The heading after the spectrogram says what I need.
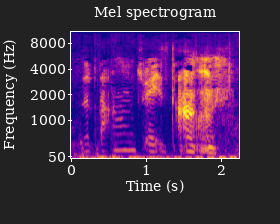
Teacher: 我现在还能听见 dang ang 的音，这是一个后鼻音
